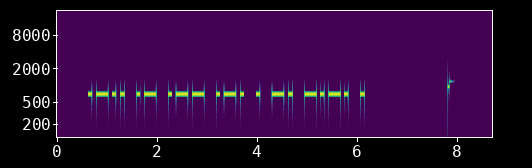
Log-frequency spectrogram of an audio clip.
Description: Morse code, heard as a keyed tone, about 15 wpm, 700 Hz. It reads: LAWRENCE
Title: USA Common Names - 15wpm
